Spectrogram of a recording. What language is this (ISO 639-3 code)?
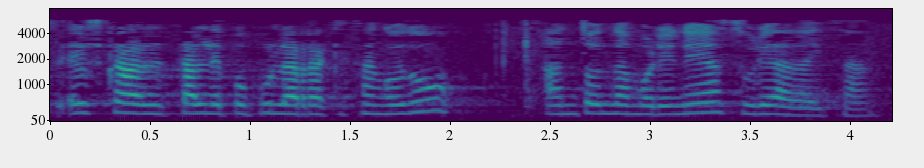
eus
